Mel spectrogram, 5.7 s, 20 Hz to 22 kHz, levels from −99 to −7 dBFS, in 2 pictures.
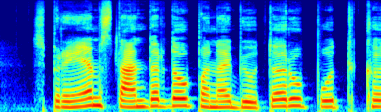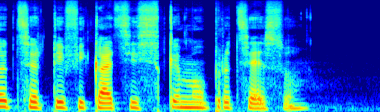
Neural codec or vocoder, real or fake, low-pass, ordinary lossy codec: vocoder, 44.1 kHz, 128 mel bands, Pupu-Vocoder; fake; none; none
